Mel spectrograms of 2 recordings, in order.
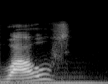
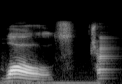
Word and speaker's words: walls: the word walls okay give me a good l here instead of wow it's walls okay good so we're going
